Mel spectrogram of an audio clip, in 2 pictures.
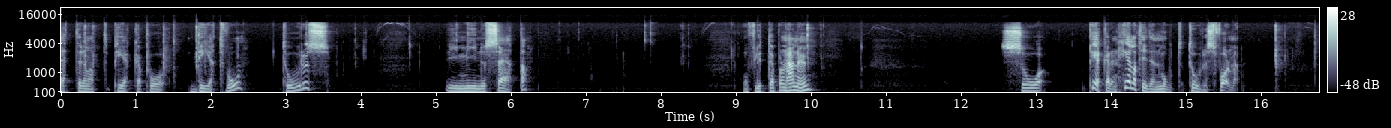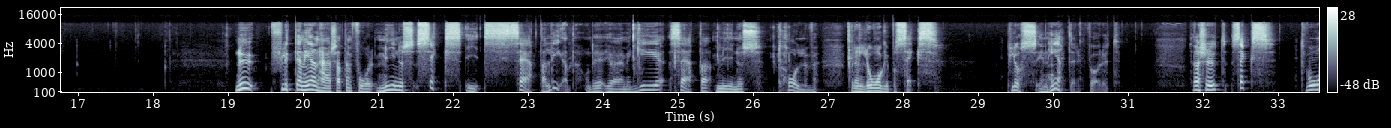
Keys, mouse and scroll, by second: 0.0-1.8 typing, 3.2 click, 5.2 click, 7.7 click, 9.9 g, 16.2 Escape, 24.4 g, 24.9 z, 26.2 typing, 27.2 Return, 30.2 click.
